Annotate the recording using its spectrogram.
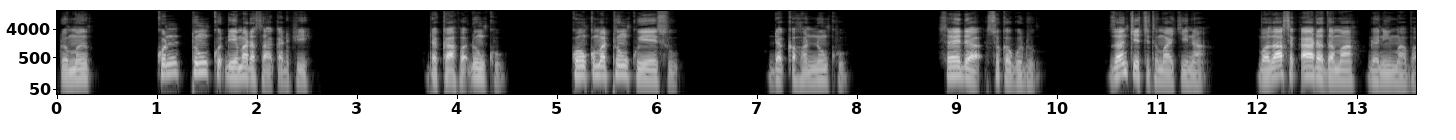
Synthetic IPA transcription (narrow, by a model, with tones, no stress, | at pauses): d̥oː˨mɪ˦ŋ | kʷʊ˦ntʊ˦ŋkʷʊ˨ɗeː˦mɐ˦ɾa˨saː˨kʼɐ˨ɽɸiː˦ | da˨kaː˨ɸɐ˨ɗɪ˦ŋkʷu˨ | kʷʊ˦kʷʊ˦ma˦tʊ˦ŋkʷʊ˨je˦jsu˨ | dɐ˨kʼɐ˨ɦɐ˨nːʊ˦ŋkʷu˨ | sa˦jda˨sʊ˦ka˨ɡʷʊ˦du˨ | zɐ˦nt͡ʃeː˨t͡ʃɪ˦tu˦maː˦kʲiː˦naː˦ | baː˨zaː˦su˨kʼaː˦ɽa˨zɐ˦ma˦ɡɐ˨niː˦maː˨ba˦ʔ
